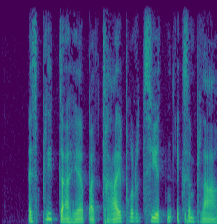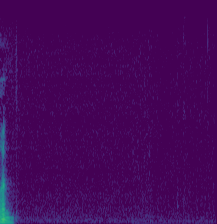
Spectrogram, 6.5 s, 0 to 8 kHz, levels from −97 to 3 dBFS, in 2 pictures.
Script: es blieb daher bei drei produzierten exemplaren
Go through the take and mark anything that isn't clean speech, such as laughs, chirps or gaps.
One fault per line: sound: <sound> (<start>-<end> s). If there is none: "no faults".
no faults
